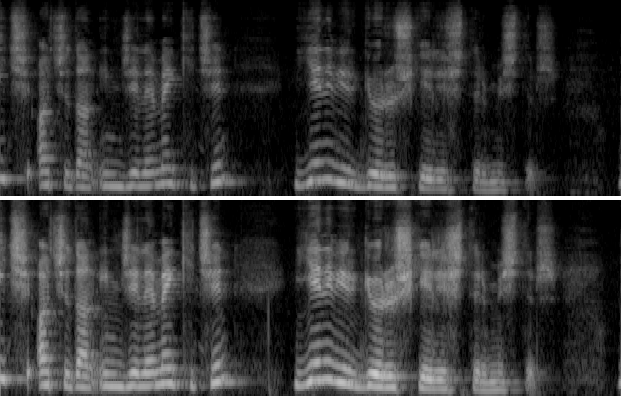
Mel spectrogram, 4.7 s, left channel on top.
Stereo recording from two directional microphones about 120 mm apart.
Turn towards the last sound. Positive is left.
turn(degrees=-25)  # may be behind; listen again after turning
